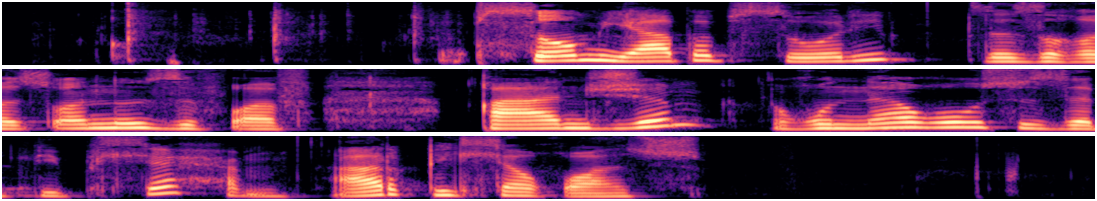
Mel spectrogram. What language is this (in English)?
Kabardian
